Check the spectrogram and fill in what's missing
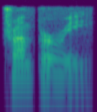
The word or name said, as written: trumpery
